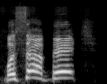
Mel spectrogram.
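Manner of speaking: high, loud mock shout; playing irate. Man shouts at the gossips to play irate. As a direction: bark it to scare the starers.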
